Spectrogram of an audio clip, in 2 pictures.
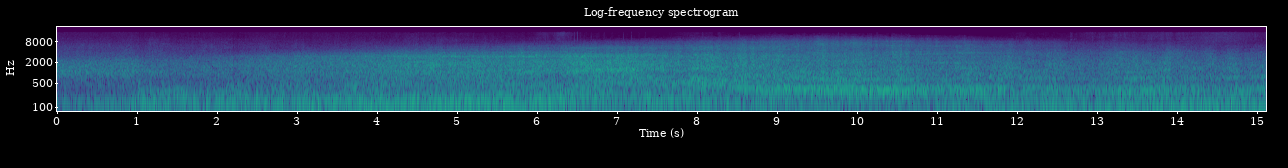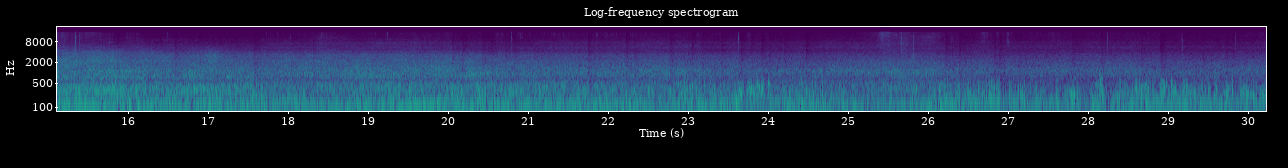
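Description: Four jet engines of a Boeing 747 at takeoff thrust, loud and swelling as the jet lifts off and passes, the pitch falling as it goes by. Then a steadier, duller rumble as it climbs away.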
